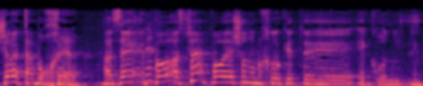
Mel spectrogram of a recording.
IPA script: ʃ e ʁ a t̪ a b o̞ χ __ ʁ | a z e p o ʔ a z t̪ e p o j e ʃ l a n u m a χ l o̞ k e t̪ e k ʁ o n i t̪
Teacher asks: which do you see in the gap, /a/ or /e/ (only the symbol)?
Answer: e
